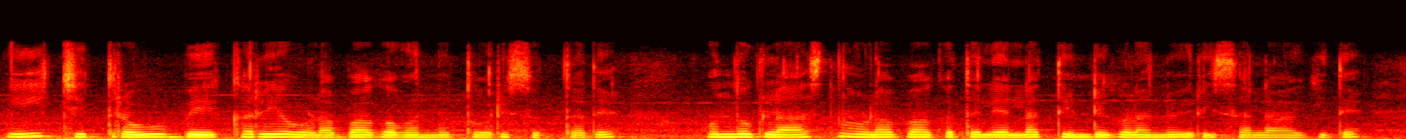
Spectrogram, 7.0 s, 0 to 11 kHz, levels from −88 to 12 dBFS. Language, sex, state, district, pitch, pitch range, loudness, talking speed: Kannada, female, Karnataka, Bangalore, 190 Hz, 185-200 Hz, -15 LUFS, 100 wpm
